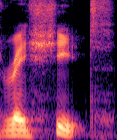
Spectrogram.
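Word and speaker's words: בראשית: Genesis Genesis comes from a Hebrew word it's pronounced for a sheet and it just means beginning now there's a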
